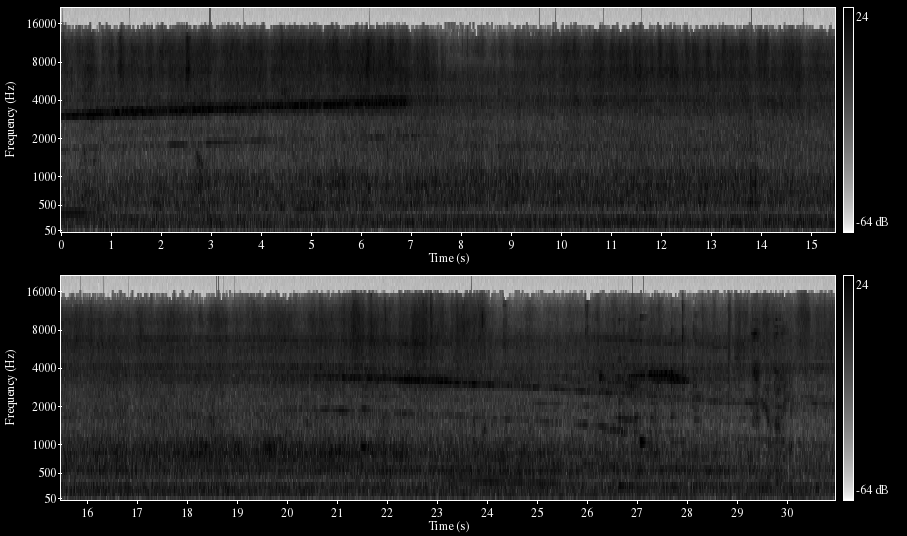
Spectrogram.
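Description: Tram running along its track, heard from the driver's cab: a steady rolling rumble of wheels on rail. Over it is a thin electric motor whine that rises in pitch over the first several seconds, as the tram picks up speed, and falls again about two-thirds of the way through.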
